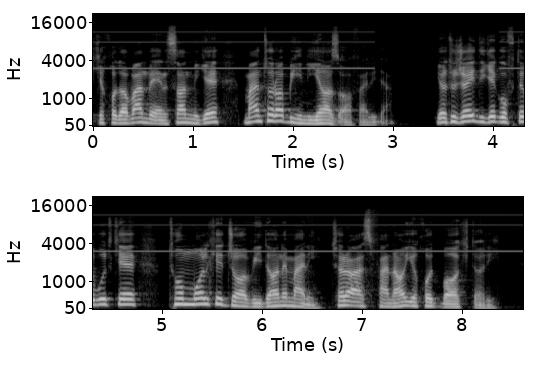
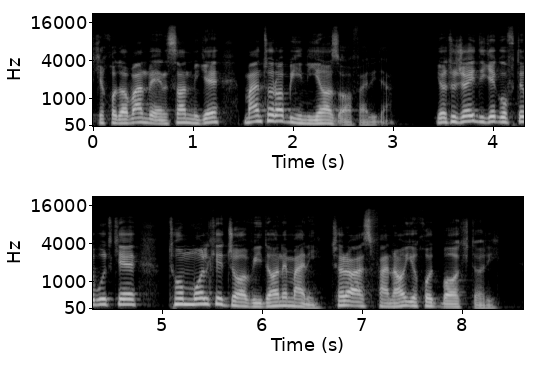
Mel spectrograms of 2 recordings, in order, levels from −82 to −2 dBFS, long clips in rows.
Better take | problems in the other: second | high-pitched whine; noticeable; until 3 s and from 4 s on; 3 kHz, 15 dB below the speech

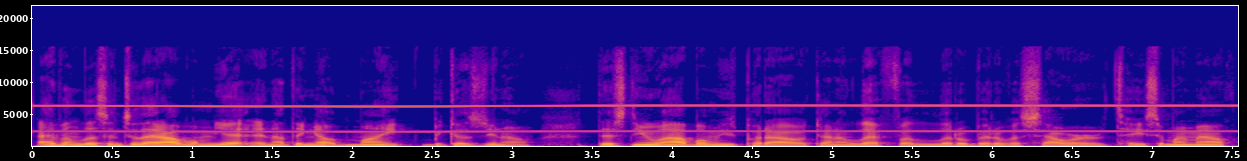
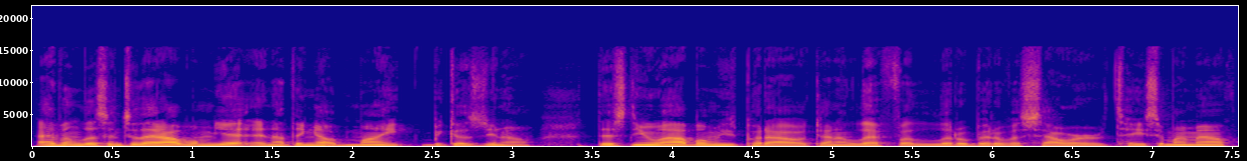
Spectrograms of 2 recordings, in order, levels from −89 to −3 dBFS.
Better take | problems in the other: second | high-pitched whine; noticeable; throughout; 6.5 kHz, 10 dB below the speech

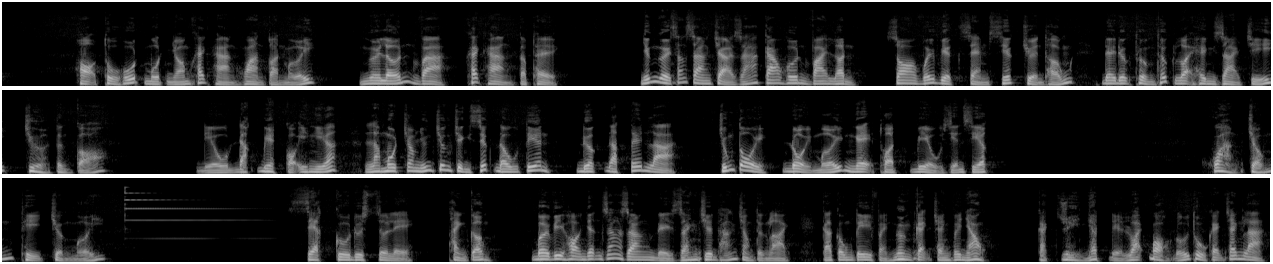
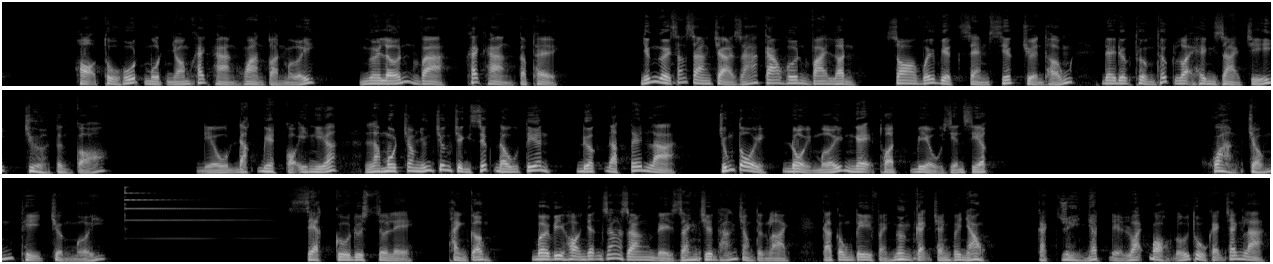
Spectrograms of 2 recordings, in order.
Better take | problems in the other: second | hiss; faint; throughout; 30 dB below the speech

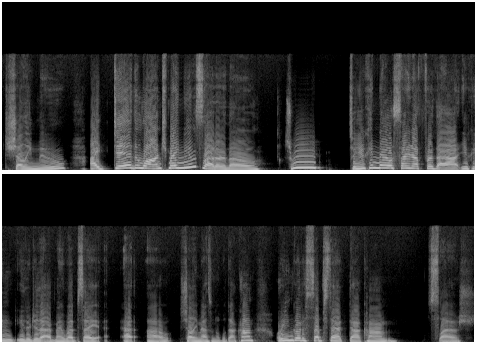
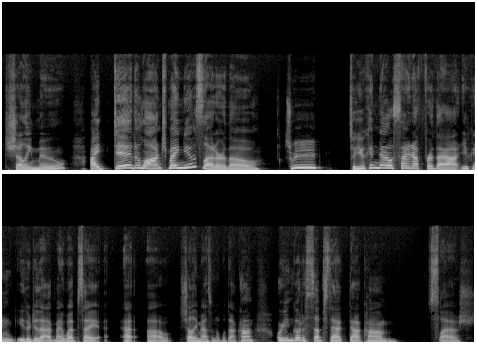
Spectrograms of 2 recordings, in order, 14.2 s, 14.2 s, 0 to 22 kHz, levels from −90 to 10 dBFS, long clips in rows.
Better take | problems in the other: second | distortion; slight; 10 dB below the speech

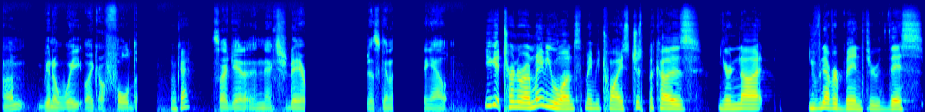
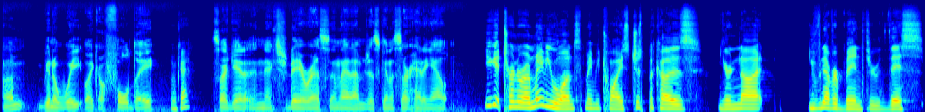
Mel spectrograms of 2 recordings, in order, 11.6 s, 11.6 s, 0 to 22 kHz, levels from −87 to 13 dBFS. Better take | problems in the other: second | audio cutting out; at 1.5 s, at 4 s for 1 s and at 5 s

